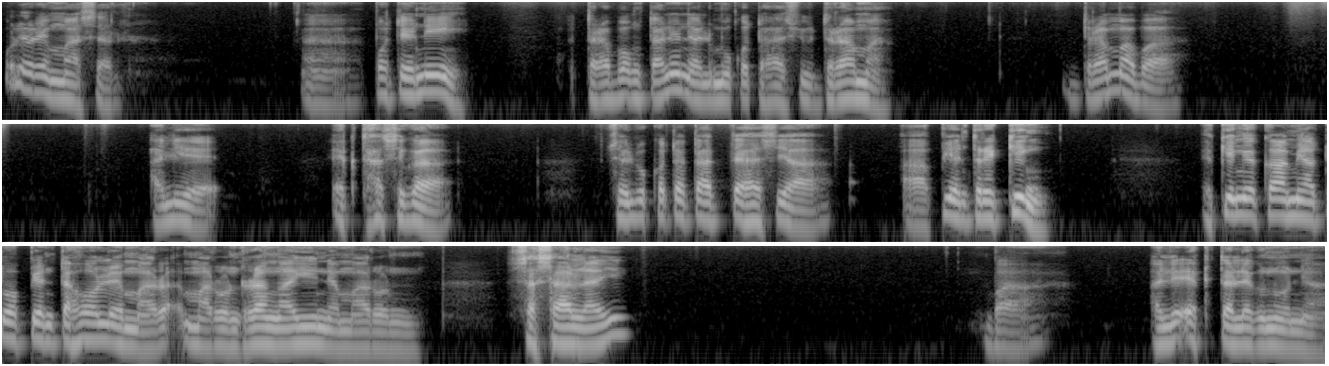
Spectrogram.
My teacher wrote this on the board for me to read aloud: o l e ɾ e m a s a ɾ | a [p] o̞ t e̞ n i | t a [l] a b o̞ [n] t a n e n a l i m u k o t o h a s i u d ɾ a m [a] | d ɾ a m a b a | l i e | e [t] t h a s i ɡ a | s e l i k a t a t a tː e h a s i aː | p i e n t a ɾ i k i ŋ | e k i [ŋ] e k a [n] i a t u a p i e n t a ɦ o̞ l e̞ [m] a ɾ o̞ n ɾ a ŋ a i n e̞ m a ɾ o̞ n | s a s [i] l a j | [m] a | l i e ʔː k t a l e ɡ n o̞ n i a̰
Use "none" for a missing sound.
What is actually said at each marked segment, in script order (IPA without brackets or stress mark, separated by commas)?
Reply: p, ɾ, ŋ, a, k, ŋ, m, m, a, b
